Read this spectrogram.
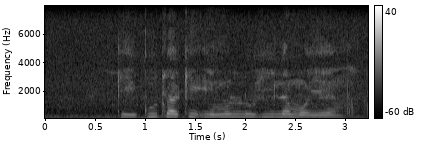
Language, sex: Southern Sotho, male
